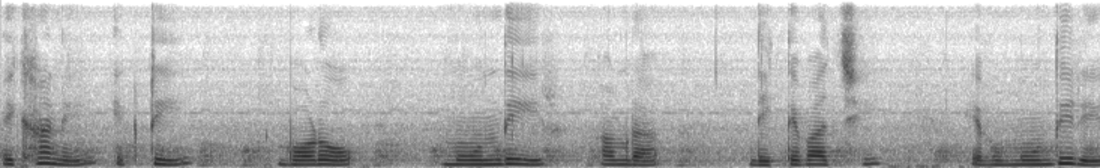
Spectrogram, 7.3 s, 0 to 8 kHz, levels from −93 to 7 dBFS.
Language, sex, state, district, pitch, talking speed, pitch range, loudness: Bengali, female, West Bengal, Paschim Medinipur, 200 Hz, 75 wpm, 195-210 Hz, -17 LUFS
